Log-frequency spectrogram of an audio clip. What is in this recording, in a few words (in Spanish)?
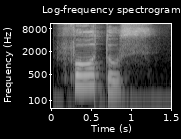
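"fotos", Spanish, female; UTENSILIOS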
